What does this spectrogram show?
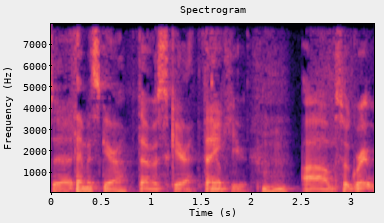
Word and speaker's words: Themyscira: I felt like they really brought you into the world, both the early era, the current era, and how do you pronounce it? Themyscira.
